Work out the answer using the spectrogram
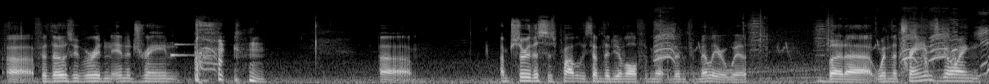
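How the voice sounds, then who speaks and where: A man's voice: medium pitch, background noise. A man giving casual let's-play commentary, a little stuffed up, rambling and often correcting himself mid-sentence. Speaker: gameplay commentator.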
